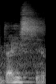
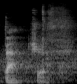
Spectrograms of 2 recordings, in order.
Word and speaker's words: Dacia: they were pronouncing it Dacia. Yeah, that's one of those things, it's very hard to know, because Dacia is how they say it in Romania, so that is the correct way of saying it.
